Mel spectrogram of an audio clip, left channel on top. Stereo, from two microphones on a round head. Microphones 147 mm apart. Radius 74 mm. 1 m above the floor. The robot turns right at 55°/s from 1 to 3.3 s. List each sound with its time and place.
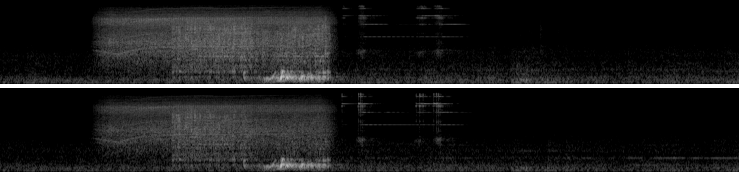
1.7 s a toilet flushing: 15° right, 0.6 m; by 3.3 s 70° left, 0.6 m
3.4 s a bicycle bell: 75° right (ahead or behind), 8 m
